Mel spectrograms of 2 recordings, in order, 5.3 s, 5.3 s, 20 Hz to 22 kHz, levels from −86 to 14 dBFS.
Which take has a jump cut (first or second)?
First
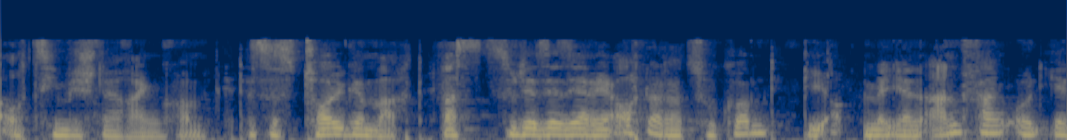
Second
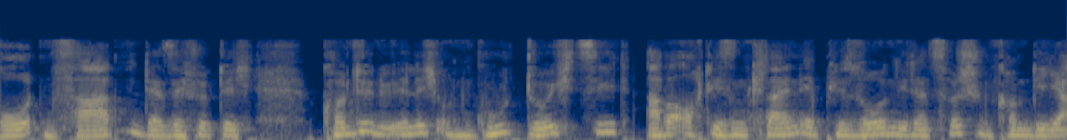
first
